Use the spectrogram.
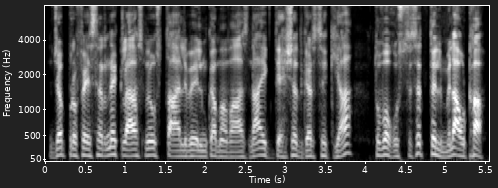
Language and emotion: Urdu, angry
